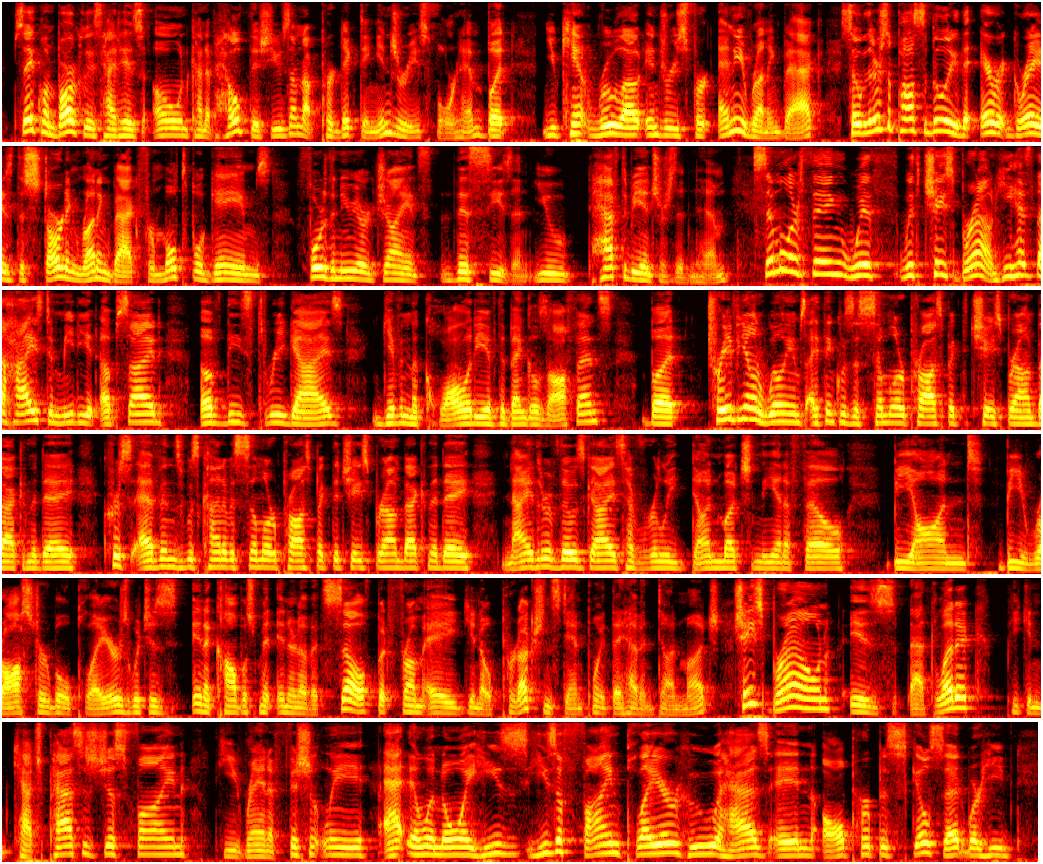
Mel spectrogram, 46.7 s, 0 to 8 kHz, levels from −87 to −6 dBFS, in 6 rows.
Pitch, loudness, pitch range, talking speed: 155 Hz, -23 LUFS, 135-180 Hz, 220 wpm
